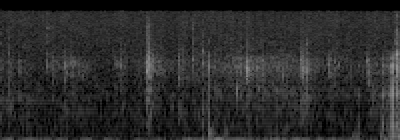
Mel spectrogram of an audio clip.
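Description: Typing on a computer keyboard: scattered single keystrokes, irregularly spaced, a few a second.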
